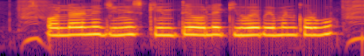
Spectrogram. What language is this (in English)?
Bangla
